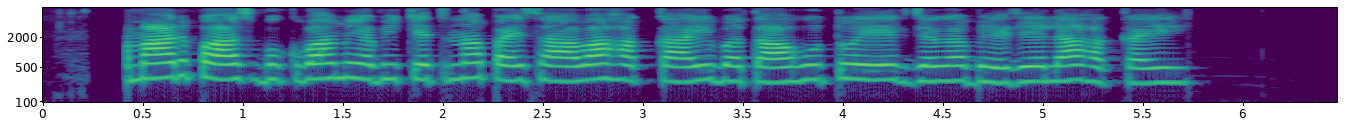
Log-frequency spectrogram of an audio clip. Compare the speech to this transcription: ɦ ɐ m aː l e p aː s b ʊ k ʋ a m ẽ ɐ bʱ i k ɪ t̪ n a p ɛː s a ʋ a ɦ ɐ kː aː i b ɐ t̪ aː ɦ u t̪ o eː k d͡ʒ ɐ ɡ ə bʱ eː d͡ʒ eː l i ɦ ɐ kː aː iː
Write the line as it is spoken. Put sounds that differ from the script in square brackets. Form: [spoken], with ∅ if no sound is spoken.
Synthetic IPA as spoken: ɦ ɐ m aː [ɾ] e p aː s b ʊ k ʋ a m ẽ ɐ bʱ i k ɪ t̪ n a p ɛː s a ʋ a ɦ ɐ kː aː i b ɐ t̪ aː ɦ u t̪ o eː k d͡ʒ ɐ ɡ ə bʱ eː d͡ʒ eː l [a] ɦ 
